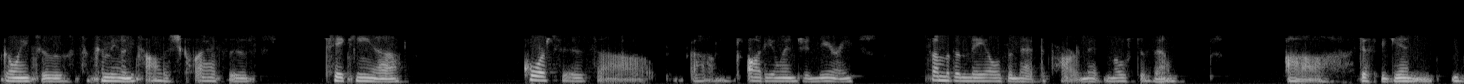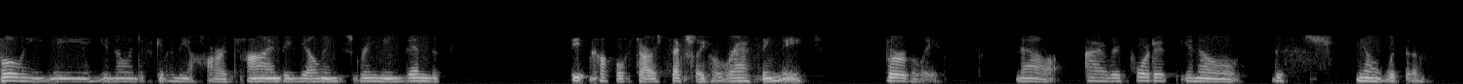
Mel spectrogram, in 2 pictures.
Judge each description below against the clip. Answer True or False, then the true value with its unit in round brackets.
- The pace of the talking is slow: True (120 wpm)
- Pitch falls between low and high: True (145 Hz)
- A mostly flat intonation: True (2.1 semitones)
